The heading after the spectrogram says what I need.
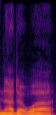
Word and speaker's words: Nottoway: The term Nadawa is another name for, or the correct pronunciation of, Nottoway.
